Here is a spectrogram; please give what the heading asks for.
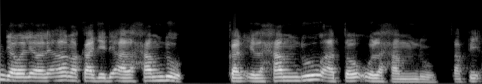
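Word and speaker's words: الحمد: Bacanya apa nih? Alhamdu atau ilhamdu? Alhamdu.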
